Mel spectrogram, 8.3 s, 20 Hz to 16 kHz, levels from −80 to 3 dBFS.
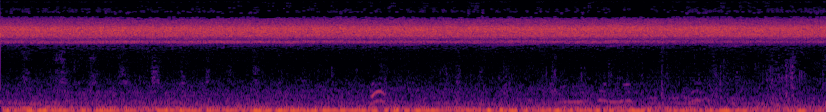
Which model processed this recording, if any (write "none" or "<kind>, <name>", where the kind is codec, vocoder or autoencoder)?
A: none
